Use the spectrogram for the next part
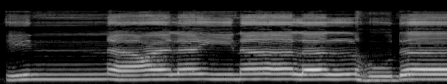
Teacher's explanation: kita jadikan 3 harokat ya, karena gunah sendiri sudah mengandung huruf dengung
